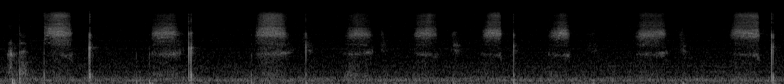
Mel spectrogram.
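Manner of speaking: soft sk sk trigger sounds; repeated sk mouth sounds. Shown as a demonstration. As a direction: click out sk over and over. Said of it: "I like that sound".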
